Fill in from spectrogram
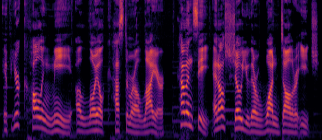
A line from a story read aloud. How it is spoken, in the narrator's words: She then yells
